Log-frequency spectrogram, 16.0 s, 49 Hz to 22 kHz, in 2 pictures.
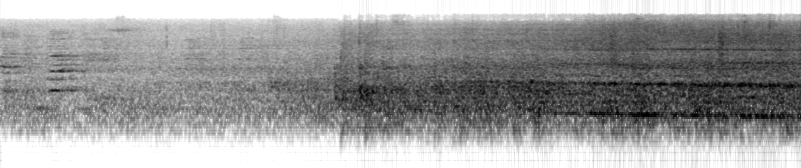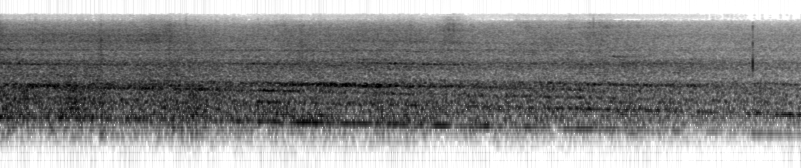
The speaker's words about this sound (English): anybody wishing to go on the Circle Line eastbound by Liverpool Street, this train, 2 minutes, 2 minutes.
